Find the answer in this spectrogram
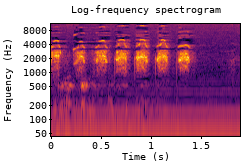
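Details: Osprey giving an alarm at an intruder near its nest at Loch Garten: seven clipped, piercing high notes at an even, quick pace, then stopping, with a constant low electrical hum underneath.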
